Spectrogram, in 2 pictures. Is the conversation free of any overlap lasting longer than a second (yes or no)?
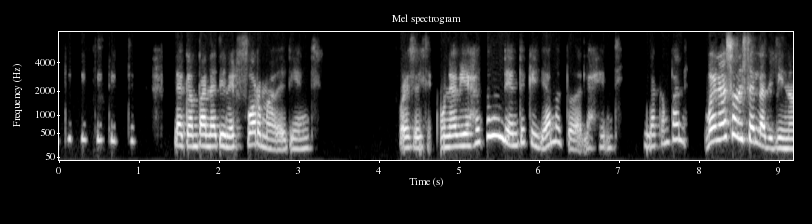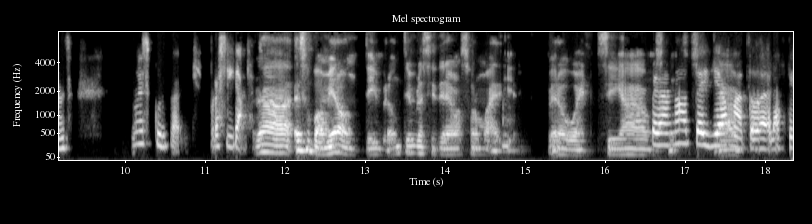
no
